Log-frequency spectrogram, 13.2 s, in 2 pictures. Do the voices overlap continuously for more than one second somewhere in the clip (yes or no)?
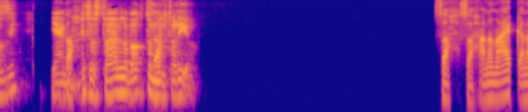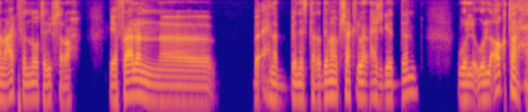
no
